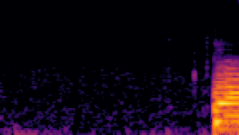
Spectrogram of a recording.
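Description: Near silence: only a faint, even hiss in the gap between two songs.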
